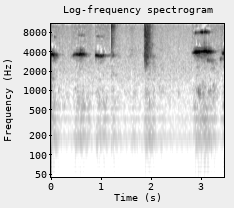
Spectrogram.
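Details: Fledgling Bald Eagle, an 88-day-old male in South Florida, Dade County, June, calling for his brother from a distant tree near the nest: a few short high whistled notes with sharp clicks between them.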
